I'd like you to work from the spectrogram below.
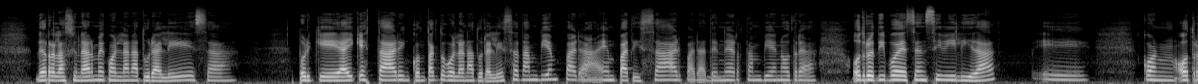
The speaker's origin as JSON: {"language": "Spanish", "town": "San Bernardo", "region": "Santiago Metropolitan", "country": "Chile", "said": "somos una organización de mujeres, de lesbianas, que somos la mayoría de San Bernardo."}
